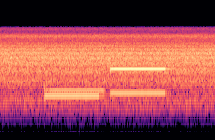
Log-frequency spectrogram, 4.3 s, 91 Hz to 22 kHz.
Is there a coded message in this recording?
Yes: aircraft SELCAL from 0.9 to 3.3 s, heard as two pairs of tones, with radio hiss and room echo. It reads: FH-GS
